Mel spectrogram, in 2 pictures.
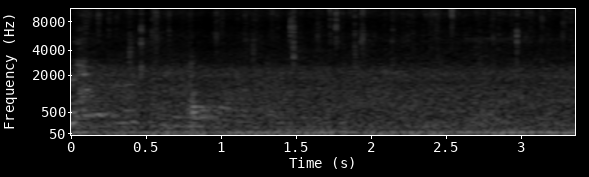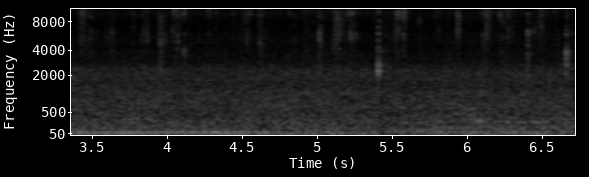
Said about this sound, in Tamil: சென்னையில் இன்றைக்கி நல்ல மழை நேற்றுலேருந்து நல்ல மழை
